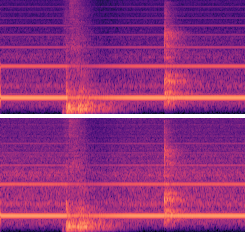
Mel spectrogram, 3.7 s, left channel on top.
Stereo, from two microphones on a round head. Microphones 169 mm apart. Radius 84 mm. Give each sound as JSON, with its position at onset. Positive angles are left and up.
{"t": 0.9, "sound": "a thud", "side_deg": -35, "distance_m": 1.7}
{"t": 2.5, "sound": "chopping", "side_deg": -50, "distance_m": 1.3}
